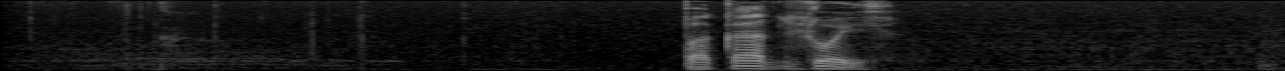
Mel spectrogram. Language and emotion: Russian, neutral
